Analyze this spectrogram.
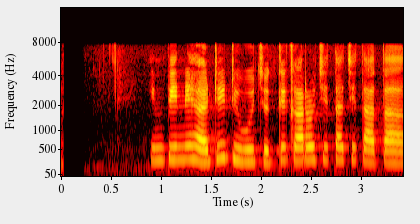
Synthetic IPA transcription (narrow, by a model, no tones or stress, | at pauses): ʔimpineɦaɖ̥i̤d̪̥i̤wud̥ʒ̥ṳt̪̚kekaɾot͡ʃit̪at͡ʃit̪at̪a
